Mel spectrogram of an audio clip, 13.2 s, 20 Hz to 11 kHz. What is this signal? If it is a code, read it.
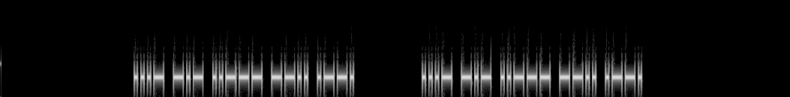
Morse code, heard as a keyed tone, about 22 wpm, 700 Hz. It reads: VK2ZP VK2ZP
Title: DXCC-100 Call Signs - 5 Characters - Repeated 2x - 22wpm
